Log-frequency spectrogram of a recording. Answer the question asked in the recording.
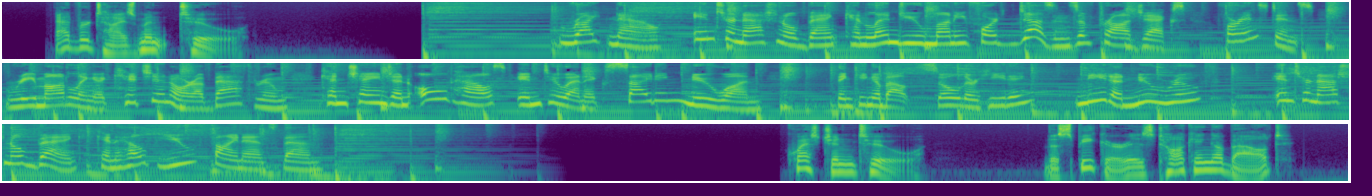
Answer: For any home improvement loan, talk to International Bank first.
